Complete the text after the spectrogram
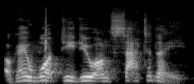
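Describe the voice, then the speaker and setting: A man with a slightly high, husky, somewhat bright voice speaks expressively and a little quickly. He plays the examiner in a mock English speaking test, posing simple questions and patiently repeating and rephrasing them.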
